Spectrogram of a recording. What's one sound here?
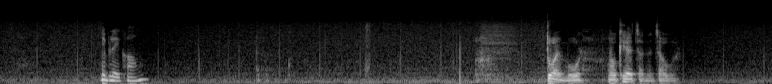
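A young woman answers curtly in a low voice, close by.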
